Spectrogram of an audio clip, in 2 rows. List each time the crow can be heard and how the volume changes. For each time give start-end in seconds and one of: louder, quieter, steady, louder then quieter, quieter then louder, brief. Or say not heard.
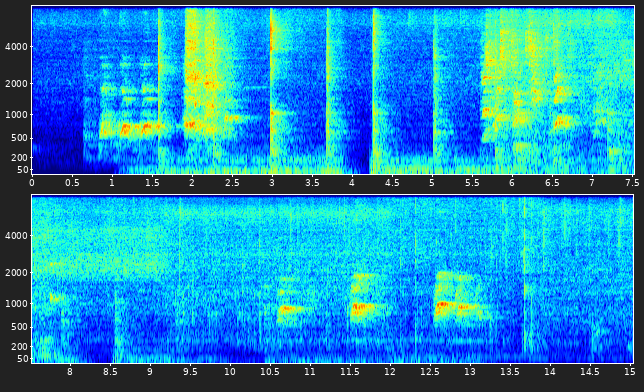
not heard.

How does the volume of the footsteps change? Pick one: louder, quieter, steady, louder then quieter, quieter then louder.
quieter.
